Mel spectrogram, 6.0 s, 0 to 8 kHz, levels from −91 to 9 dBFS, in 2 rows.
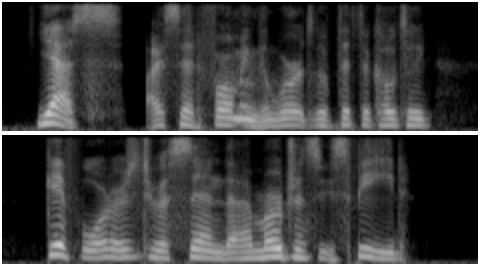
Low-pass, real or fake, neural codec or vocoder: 7.2 kHz; fake; codec, 16 kHz in and 24 kHz out, 0.4 kbps, LongCat-Audio-Codec, four codebook decoder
